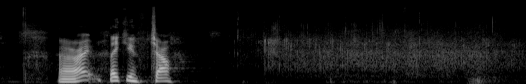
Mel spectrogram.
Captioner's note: audience applauds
